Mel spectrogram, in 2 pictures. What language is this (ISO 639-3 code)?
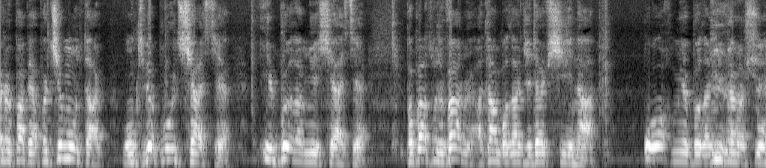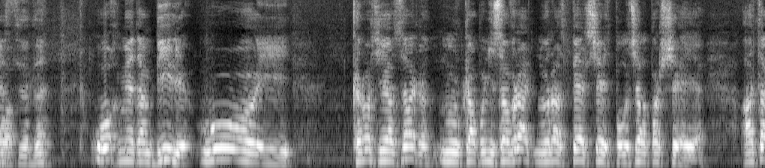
rus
